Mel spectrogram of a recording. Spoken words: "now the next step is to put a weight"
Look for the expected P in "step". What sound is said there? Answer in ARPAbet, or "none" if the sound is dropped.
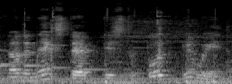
P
